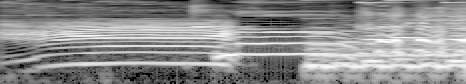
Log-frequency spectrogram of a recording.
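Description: A cow mooing once, a single long moo that rises in pitch at the start and holds for about a second. Children's-song music comes back in just after it.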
